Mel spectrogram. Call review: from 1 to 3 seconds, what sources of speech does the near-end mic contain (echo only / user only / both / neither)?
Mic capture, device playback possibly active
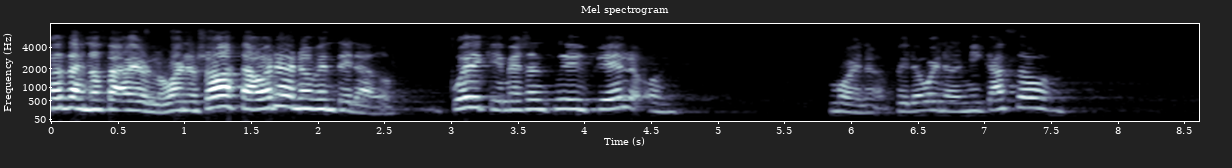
echo only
